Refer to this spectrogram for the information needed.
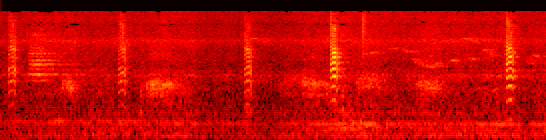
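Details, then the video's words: Caged zebra finches call with a few spaced, nasal, harmonic beeps and soft mewing notes in between, over a steady low hum. "Zebra Finches Singing in the cage"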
